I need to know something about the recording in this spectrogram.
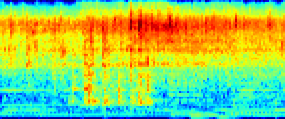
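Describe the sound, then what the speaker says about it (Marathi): Onion dropped into melted butter in a pan for penne pasta sizzles loudly and steadily, with a burst of crackling and a few stirring scrapes near the middle, close and without any voices. "बटर वितळलंय आता मी कांदा घालत आहे"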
